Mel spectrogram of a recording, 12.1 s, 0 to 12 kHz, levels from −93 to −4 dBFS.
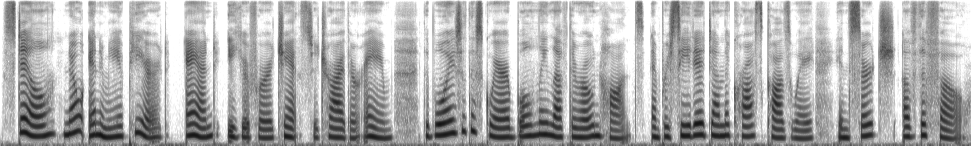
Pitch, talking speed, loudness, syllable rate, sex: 235 Hz, 165 wpm, -19 LUFS, 4.4 syllables/s, female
